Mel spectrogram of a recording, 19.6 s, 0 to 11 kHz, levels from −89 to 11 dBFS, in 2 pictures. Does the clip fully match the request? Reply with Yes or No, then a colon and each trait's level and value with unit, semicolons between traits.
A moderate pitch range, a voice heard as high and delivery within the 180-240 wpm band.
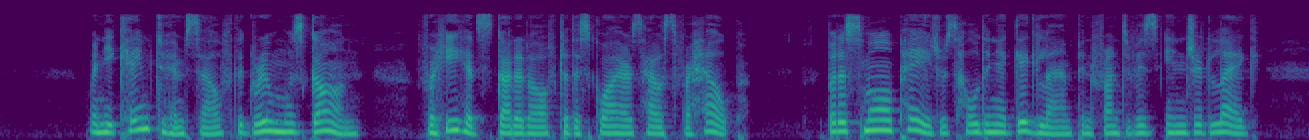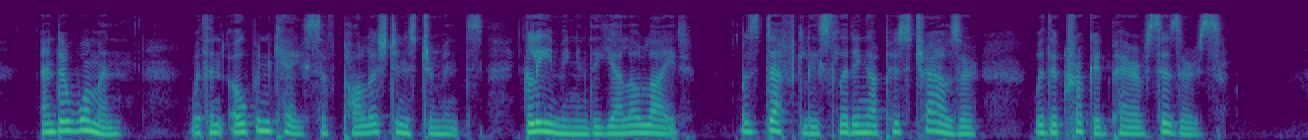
No: average, 3.8 semitones; medium, 180 Hz; average, 190 wpm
